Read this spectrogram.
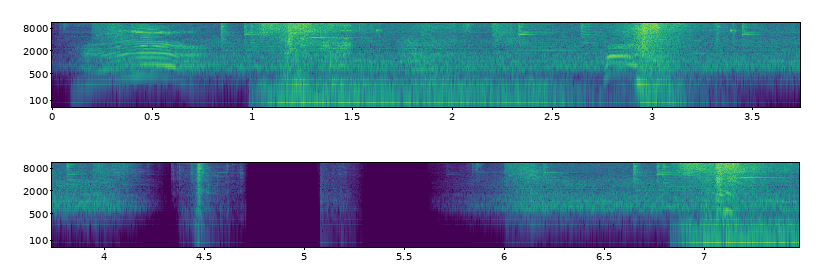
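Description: Metal weapons clash and swish in a fight.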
